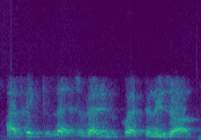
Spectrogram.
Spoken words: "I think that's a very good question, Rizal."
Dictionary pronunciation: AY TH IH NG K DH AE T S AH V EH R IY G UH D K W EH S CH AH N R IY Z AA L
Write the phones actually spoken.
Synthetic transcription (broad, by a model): AY TH IH NG K DH AE T S AH V EH R IY G UH D K W EH S CH AH N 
